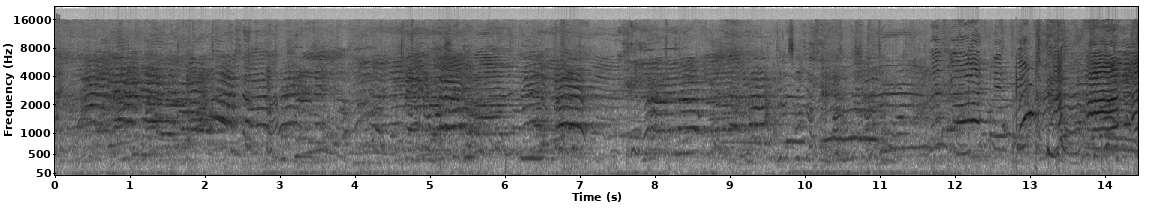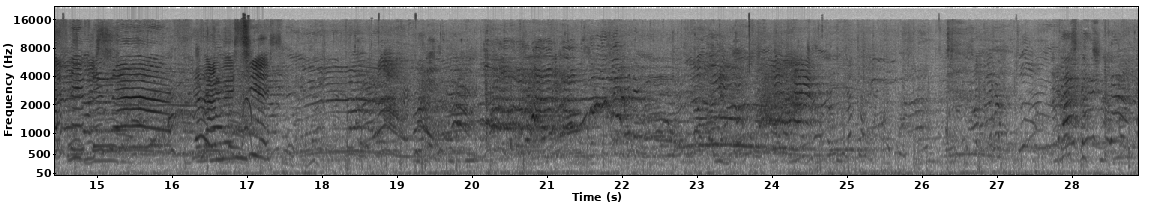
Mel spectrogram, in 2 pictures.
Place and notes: Rue Pasteur, Béthune, France - École Maternelle Pasteur - Béthune - Cour de récréation.
École Maternelle Pasteur - Béthune
Cour de récréation.
ZOOM H6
